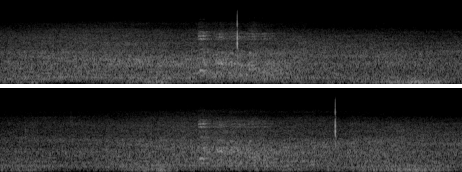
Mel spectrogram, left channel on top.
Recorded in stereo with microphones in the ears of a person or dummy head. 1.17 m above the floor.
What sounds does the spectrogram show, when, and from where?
2.0 s laughter: 5° left (ahead or behind); by 3.1 s 20° left (ahead or behind)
